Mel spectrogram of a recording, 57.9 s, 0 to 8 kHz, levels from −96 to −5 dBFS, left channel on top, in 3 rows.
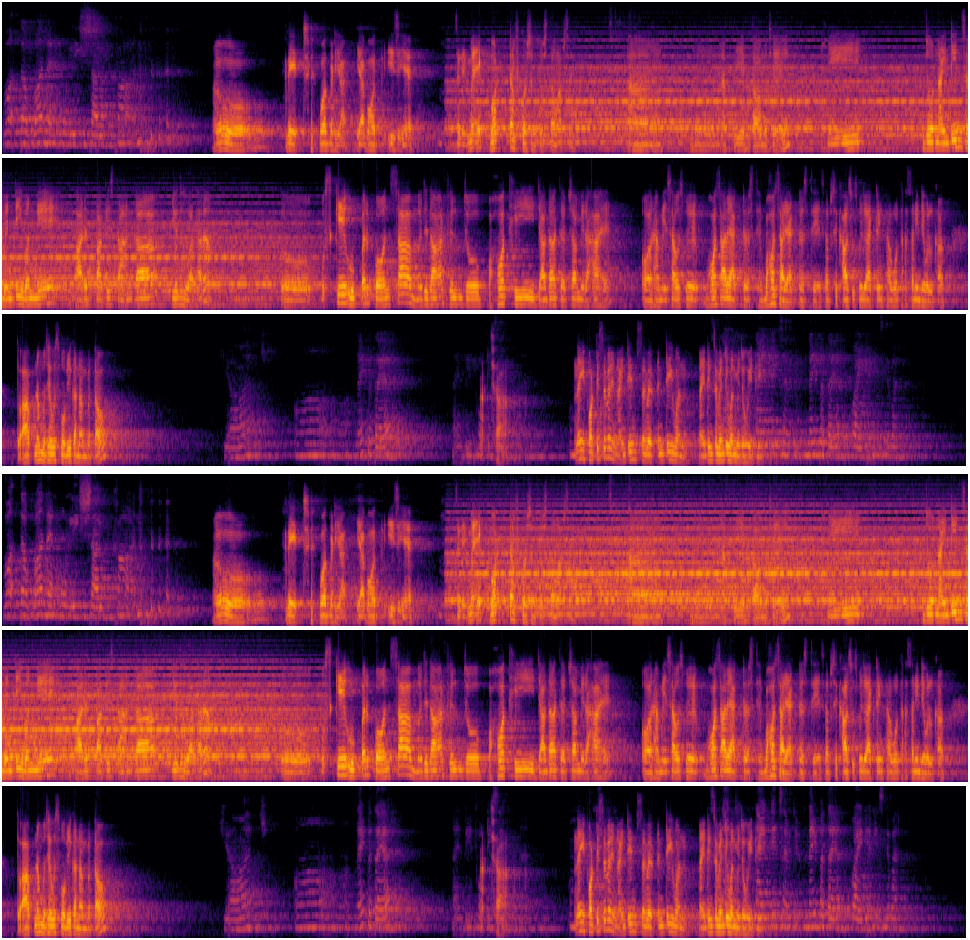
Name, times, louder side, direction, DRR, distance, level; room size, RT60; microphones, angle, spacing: voice 1, 0.0-3.3 5.6-6.2 6.6-7.8 8.7-9.4 11.9-12.2 12.6-12.7 23.9-24.3 37.5-37.7 43.1-43.9 44.5-46.5 47.6-49.3 50.0-51.0 52.8-56.6, right 1 dB, 45° right, -4 dB, 4.5 m, -48 dB
voice 2, 4.2-5.3 5.7-8.2 9.1-11.5 12.5-13.2 13.8-15.8 16.5-17.3 18.4-20.5 20.8-22.4 22.7-23.6 24.9-31.5 32.1-38.2 38.9-40.7 48.5-48.8 50.1-53.9, right 1 dB, 10° right, 13 dB, 0.6 m, -29 dB
sound 1, 8.8-25.8, right 5 dB, 85° right, 0.8 m, -32 dB
29.5 x 23.5 x 8.6 m, 2.6 s
head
